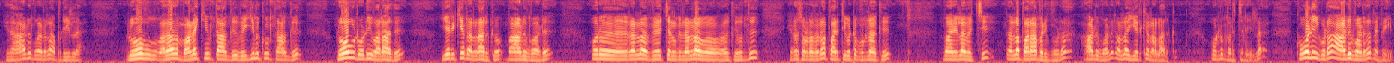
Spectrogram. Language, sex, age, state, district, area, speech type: Tamil, male, 60+, Tamil Nadu, Namakkal, rural, spontaneous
